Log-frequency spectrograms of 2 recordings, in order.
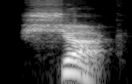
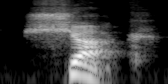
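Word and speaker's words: Shough: Shuck. Sorry, not Sluck. Oh. Shuck. That's how you say it. I know that it looks weird, but it really is.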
